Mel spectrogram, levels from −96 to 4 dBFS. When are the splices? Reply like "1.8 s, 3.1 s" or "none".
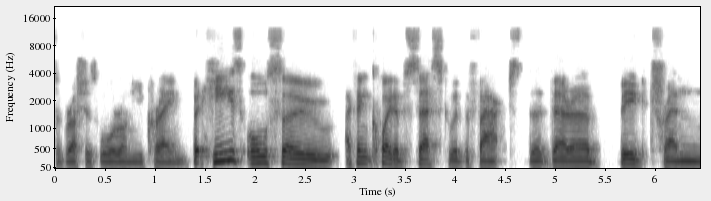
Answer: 1.2 s, 2.9 s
